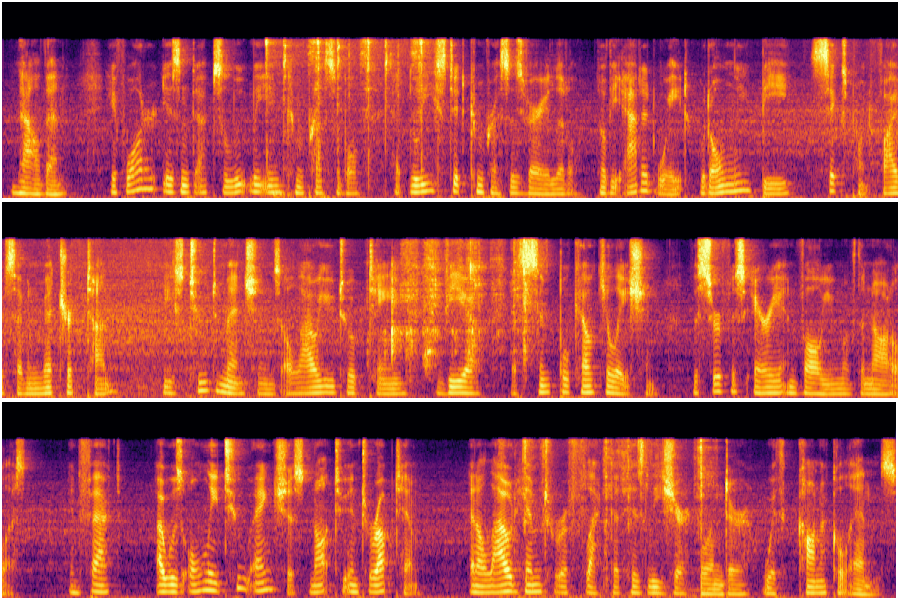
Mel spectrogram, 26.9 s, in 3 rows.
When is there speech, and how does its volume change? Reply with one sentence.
The speech can be heard from 0.0 to 26.8 s, at a steady volume.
